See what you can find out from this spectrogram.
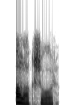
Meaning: basement (the habitable level below the ground floor, partly built into the ground, of a larger, usually multistorey building)
- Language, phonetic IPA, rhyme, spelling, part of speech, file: Hungarian, [ˈɒlɒkʃor], -or, alagsor, noun, Hu-alagsor.ogg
